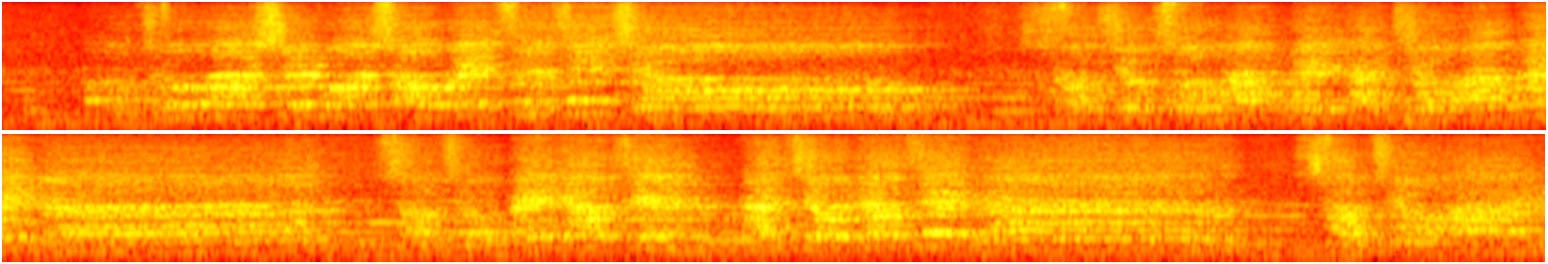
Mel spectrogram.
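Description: Mixed church choir of men and women singing an anthem together, in several long phrases with brief breaths between them.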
